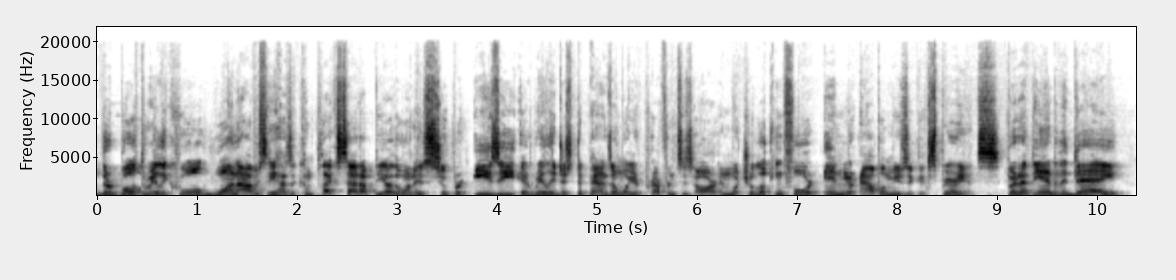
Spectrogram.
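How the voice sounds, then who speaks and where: A man with a fairly high voice and very lively intonation presents a casual tech explainer. He talks to viewers in an informal, colloquial way and stresses key words, with light music underneath. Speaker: tech reviewer and video host.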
